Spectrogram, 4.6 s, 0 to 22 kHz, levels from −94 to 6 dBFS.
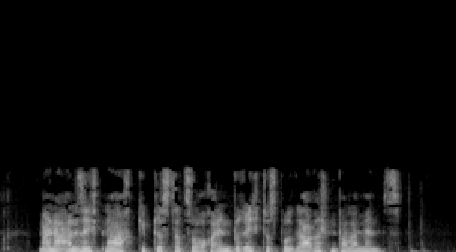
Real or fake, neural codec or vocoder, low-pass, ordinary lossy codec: fake; codec, 16 kHz, 8 kbps, FreqCodec, smaller model; 7.2 kHz; MP3, 32 kbps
